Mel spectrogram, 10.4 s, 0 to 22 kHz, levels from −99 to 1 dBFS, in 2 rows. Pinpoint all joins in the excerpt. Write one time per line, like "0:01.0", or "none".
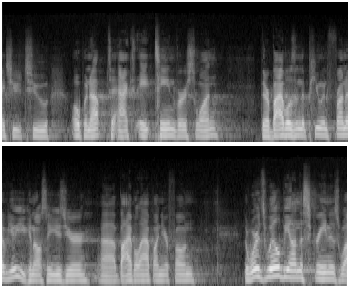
none

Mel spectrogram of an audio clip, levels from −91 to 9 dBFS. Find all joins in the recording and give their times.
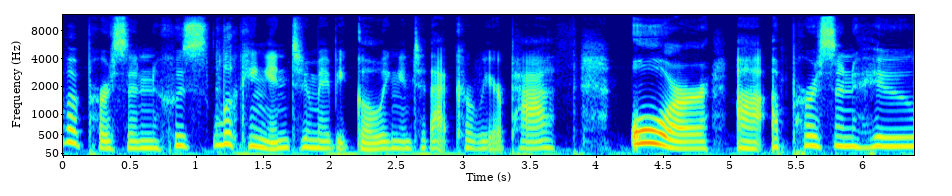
0:04.1
0:04.9

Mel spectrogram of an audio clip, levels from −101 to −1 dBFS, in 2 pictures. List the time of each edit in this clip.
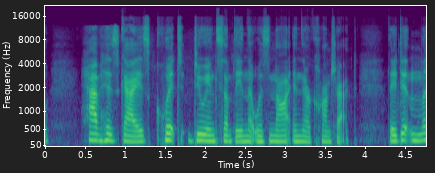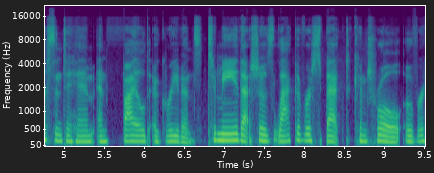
0:06.8

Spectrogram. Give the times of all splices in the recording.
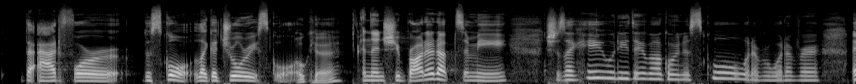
0:03.5

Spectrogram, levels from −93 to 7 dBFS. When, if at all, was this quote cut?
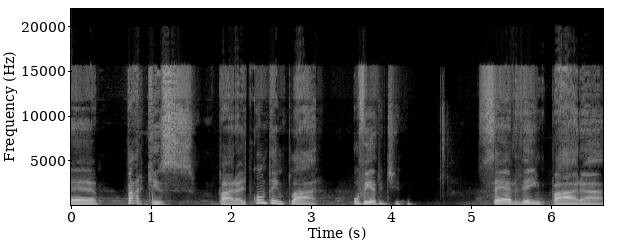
0:01.8
0:02.2

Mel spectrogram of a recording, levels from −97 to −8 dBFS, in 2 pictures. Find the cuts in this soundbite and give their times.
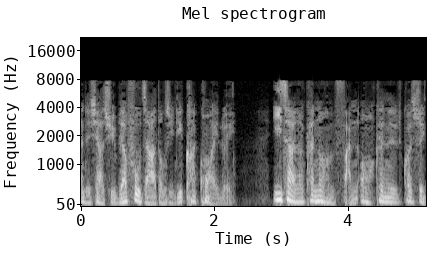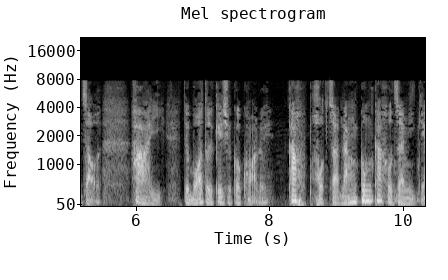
none

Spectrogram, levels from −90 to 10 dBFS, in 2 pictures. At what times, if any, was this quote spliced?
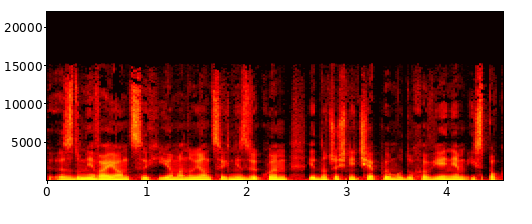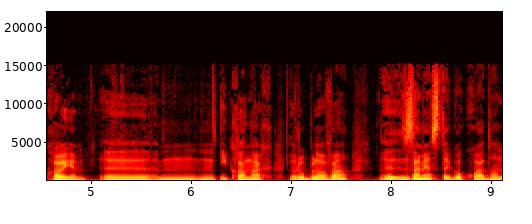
0:02.5
0:05.0
0:06.9

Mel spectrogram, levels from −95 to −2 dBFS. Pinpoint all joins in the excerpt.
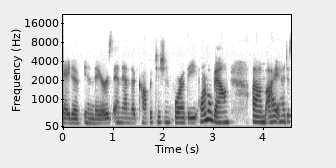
0:02.7

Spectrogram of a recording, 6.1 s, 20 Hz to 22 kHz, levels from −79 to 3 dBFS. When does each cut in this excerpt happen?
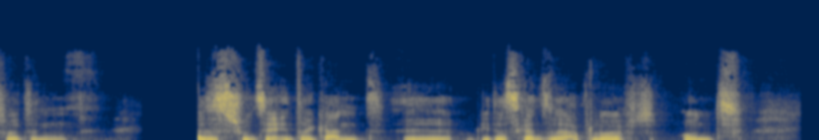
none

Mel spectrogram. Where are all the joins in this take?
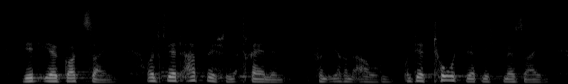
0:01.6
0:02.4

